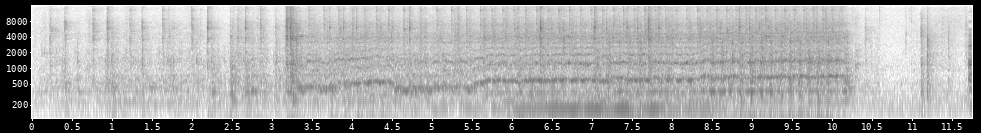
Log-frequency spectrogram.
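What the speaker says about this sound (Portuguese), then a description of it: "E agora eu vou costurar." A sewing machine runs steadily for several seconds, stitching elastic onto a towel, with a rattling mechanical whir that holds close and even before stopping abruptly near the end.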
